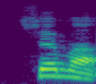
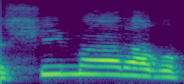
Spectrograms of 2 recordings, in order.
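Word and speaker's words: שמע: 그래서 쉐마 혹은 발음은 쉬마라고 발음하는 게 맞습니다.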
